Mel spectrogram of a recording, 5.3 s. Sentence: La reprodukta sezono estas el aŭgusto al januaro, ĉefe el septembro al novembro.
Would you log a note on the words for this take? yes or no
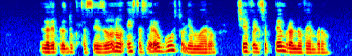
no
